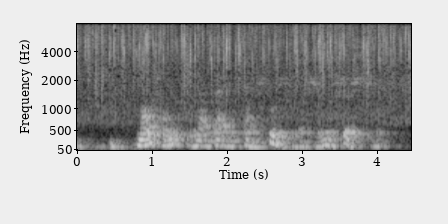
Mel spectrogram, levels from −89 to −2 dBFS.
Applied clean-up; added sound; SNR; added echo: none; Rain; 2 dB; reverberation time 0.8 s.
